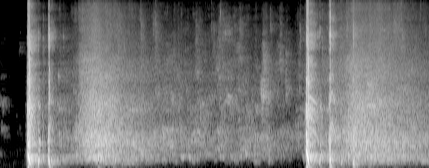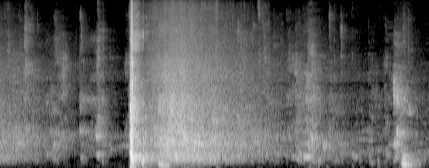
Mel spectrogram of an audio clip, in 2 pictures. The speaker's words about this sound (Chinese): 就咳嗽三次就可以了哈，不是喉咙痒就不要总咳个没完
